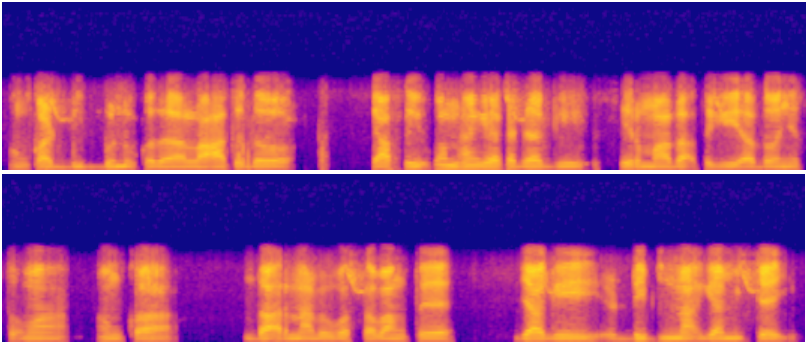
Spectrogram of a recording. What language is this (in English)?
Santali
